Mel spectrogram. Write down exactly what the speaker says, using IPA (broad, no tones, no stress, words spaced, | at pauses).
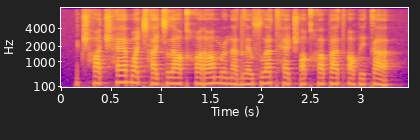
t͡ʃʰɑt͡ʃʰæ bɑcʰac la qʰɑɾɑ mə˞nadlæsʷa tʰæt͡ʃʼɔqʰə˞pa tʼɑpeka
